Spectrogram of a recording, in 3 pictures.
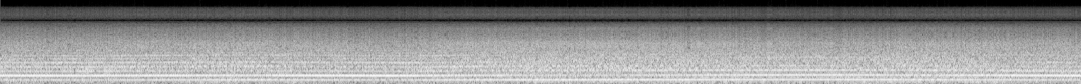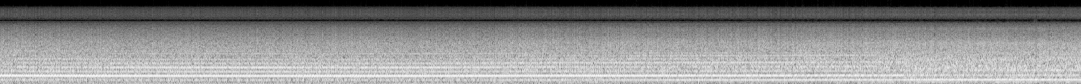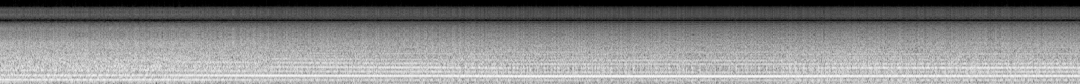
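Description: Thunder Tiger Raptor RC helicopter's nitro glow engine and rotor running loud and close, picked up by a camera mounted on the helicopter's frame. The steady engine note drifts slightly up and down in pitch as the helicopter flies.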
